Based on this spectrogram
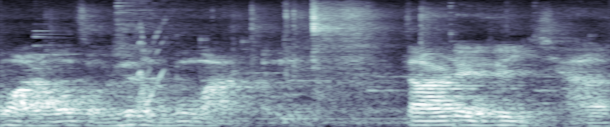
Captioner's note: eating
